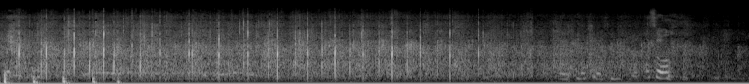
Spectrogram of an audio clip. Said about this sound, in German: Ja, wir dachten, das wäre ganz angebracht mal, weil ihr so viel für uns getan habt und mit uns zusammen da durchgegangen seid durch die Zeit. Da dachten wir, einen Applaus mal bitte an die Mitarbeiter.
